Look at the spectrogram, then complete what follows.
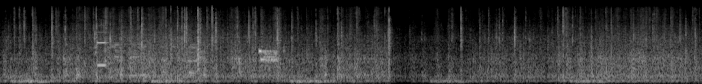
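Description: Hail and rain pelting a car's roof and windshield, heard from inside the car as a dense patter of sharp hailstone ticks over the rush of rain. The patter dips briefly about four seconds in.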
